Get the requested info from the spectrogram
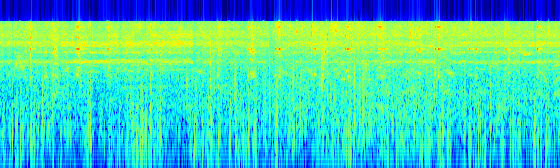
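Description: A vehicle rattling and bumping along a rough dirt road, with irregular knocks and clatter over a steady running noise.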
